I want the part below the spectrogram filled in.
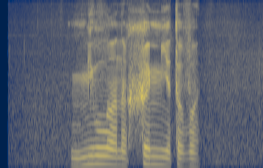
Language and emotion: Russian, angry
